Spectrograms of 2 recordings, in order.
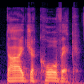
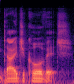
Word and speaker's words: Dijakovic: Like, in Croatian, I think it should be Dijakovic.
